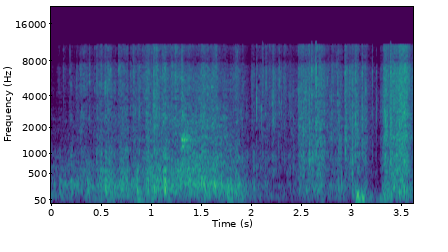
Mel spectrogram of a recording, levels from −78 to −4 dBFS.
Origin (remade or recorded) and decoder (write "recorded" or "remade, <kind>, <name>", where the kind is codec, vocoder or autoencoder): recorded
